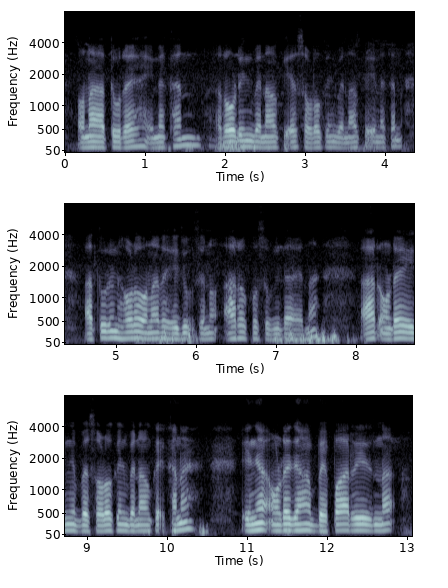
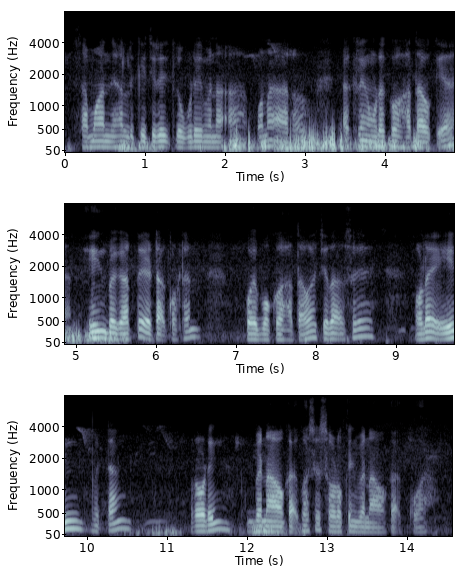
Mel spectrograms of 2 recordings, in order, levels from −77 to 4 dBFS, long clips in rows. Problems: constant background noise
